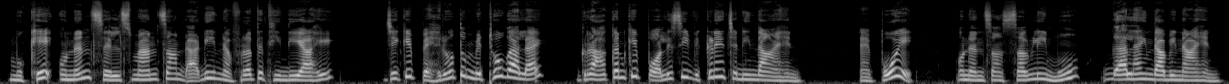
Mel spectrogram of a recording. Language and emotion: Sindhi, disgusted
